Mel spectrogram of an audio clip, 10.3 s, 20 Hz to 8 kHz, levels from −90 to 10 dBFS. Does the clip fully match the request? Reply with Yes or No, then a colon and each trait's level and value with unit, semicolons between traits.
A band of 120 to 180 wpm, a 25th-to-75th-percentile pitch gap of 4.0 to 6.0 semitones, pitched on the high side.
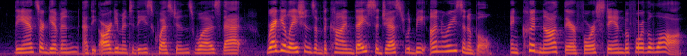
No: average, 165 wpm; average, 3.3 semitones; high, 210 Hz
